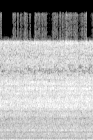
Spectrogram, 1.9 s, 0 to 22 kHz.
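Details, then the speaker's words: 1951 Dodge Wayfarer 230ci flathead six with Gyromatic, freshly rebuilt Stromberg BXVES-3 carb, warm: slow deep loping idle with a soft uneven pulse at about 350-400 rpm, below the roughly 450 spec; idle speed set too low. "So we probably could crank it up just a little bit. We're about 350, 400."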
